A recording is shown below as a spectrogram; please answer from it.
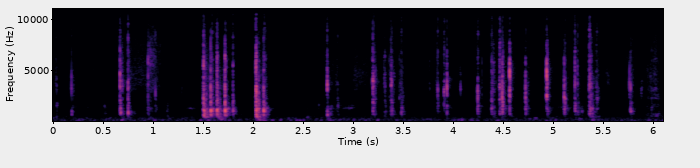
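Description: Typing on a computer keyboard: a run of irregular key clicks, bunched more densely about one and a half to two seconds in.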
